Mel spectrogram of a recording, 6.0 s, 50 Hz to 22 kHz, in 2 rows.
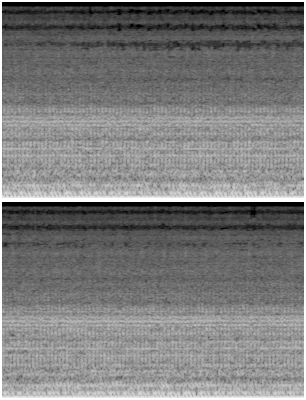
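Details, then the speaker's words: Honda Civic EG race car at idle after fitting aftermarket power steering pulley (same rib count, torqued 64 Nm): loud idle with constant high whine on top, unchanged; power steering pump whine, air bubbles seen in reservoir, fluid looks low. "Sounds the same, doesn't it?"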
